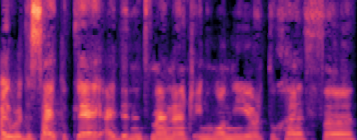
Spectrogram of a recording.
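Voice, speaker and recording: A woman's voice: mid-range voice, completely flat delivery, moderate pace, dry recording. Polish-accented woman, hesitant and dry. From Poland. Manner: hesitant, many fillers and restarts. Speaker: coaching course participant. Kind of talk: group video call discussion.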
